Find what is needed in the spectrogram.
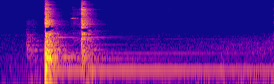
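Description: Metal struck twice in quick succession, a clink then a second knock, followed by a steady ringing tone that slowly fades.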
